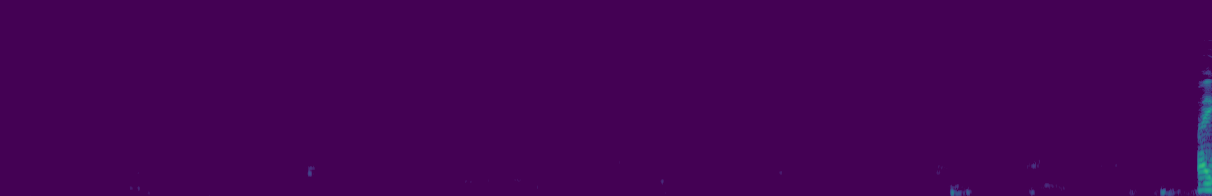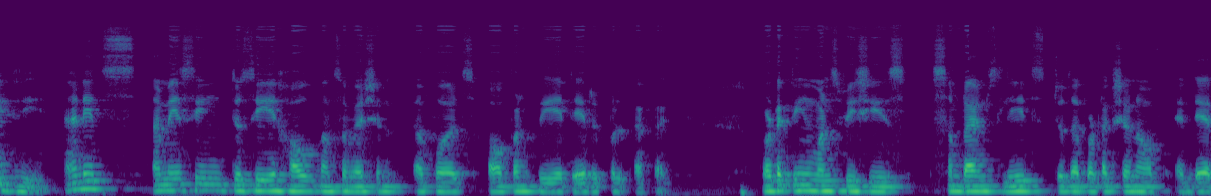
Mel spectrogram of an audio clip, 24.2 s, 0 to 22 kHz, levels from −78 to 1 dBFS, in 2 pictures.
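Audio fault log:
13.81–21.81 s crude rate conversion: nearest-sample conversion, which fits 32 kHz to 44.1 kHz, adds inharmonic fizz roughly 30 dB down, visible as spurious spectrogram lines tracking loud speech.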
